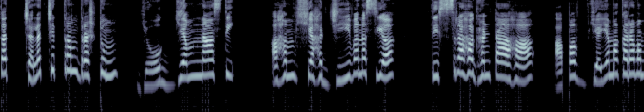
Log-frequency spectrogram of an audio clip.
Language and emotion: Sanskrit, disgusted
